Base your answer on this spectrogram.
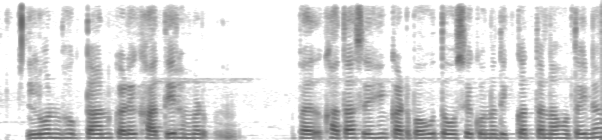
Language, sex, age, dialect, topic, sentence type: Magahi, female, 36-40, Western, banking, question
